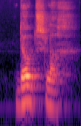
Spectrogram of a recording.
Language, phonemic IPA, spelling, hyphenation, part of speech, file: Dutch, /ˈdoːt.slɑx/, doodslag, dood‧slag, noun, Nl-doodslag.ogg
- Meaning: manslaughter (act of killing unlawfully)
